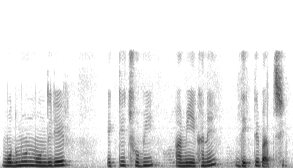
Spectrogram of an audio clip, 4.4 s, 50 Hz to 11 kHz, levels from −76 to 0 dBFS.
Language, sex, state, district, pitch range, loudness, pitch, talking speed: Bengali, female, West Bengal, Cooch Behar, 220-250 Hz, -16 LUFS, 230 Hz, 95 wpm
